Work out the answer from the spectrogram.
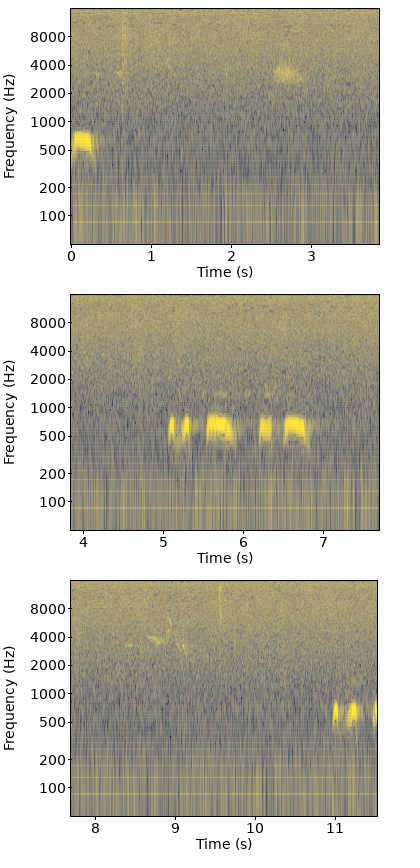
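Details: Spotted dove cooing in short groups of soft, low, hollow notes, two brief clusters separated by long quiet stretches, over a steady low background hiss.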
